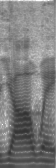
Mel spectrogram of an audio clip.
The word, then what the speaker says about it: Yahweh: So in other words, YHWH, Yod Heh Vav Heh, or Yahweh is how it's sometimes pronounced.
